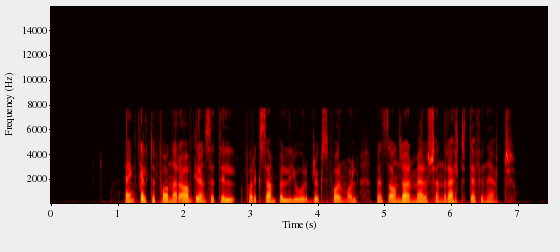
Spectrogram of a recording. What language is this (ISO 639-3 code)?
nor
